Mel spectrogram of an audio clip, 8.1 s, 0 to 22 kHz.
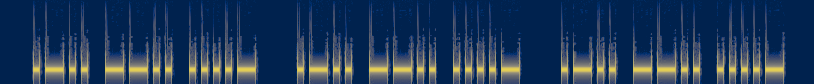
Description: Morse code, heard as a keyed tone, about 20 wpm, 700 Hz. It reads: LZ4 LZ4 LZ4
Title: Callsign Prefixes for Top 25 DXCC - Repeated 3x - 20wpm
